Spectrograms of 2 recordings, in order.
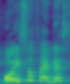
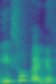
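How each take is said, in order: First: The word begins with an audible 'o' sound. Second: The word begins without any 'o' sound.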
